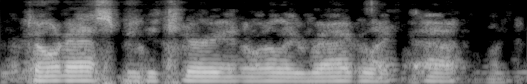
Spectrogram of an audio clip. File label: speech est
